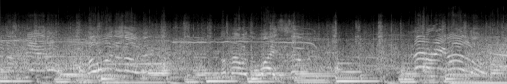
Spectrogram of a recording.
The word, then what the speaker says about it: Larry Harlow: gente no se puede hablar el nombre mío, Larry Harlow, es más gringo, tú sabes, muy gringo. No lo pronuncian pero bien. Dice Harry Harlow o Carlo Harlow, pero sabe el judío maravilloso.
